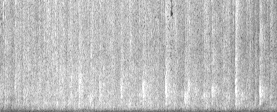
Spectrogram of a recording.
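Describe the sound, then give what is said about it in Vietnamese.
Sustained applause from a crowd, a dense steady wash of many hands clapping at once, holding an even loudness for several seconds with faint sharper claps standing out now and then. “thì hãy dâng cho một tràng vỗ tay thật lớn nè.”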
